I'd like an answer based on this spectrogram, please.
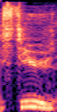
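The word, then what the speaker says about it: thews: His mighty thus.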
